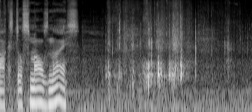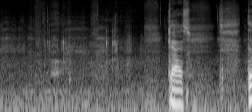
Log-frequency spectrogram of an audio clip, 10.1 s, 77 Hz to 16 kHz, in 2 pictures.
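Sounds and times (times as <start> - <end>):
steady low rumble: 0.0 - 10.0
rustling: 2.0 - 8.3.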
